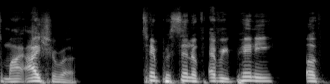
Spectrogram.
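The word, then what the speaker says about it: מעשר: Means tenth in the Hebrew, and is pronounced ma'ashara.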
